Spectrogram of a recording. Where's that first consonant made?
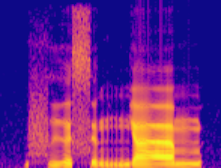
lips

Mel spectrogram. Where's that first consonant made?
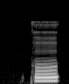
velum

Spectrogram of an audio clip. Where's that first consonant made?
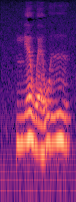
lips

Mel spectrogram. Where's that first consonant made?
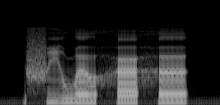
lips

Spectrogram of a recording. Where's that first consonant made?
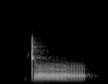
retroflex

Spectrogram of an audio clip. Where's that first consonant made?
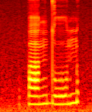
lips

